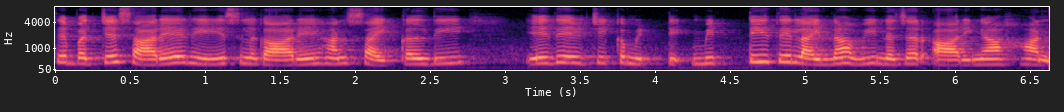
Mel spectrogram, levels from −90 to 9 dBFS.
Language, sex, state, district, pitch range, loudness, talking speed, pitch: Punjabi, female, Punjab, Kapurthala, 220-295 Hz, -16 LUFS, 190 wpm, 245 Hz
